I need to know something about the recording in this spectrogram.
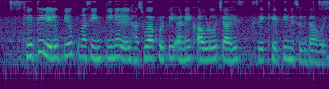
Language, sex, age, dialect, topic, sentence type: Magahi, female, 31-35, Western, agriculture, statement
